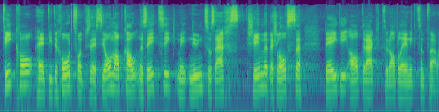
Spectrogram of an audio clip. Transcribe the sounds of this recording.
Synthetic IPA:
pfikʰoːhɛtːidəɾχʊɾt͡sfɔdəɾsɛsjoːnɑp̚khɑltnəsɪt͡sɪɡmɪtnyːnt͡sʊsæχs | ʃtɪmːəbɛʃlɔsə | b̥ɛɪdiʔɑːtɾæːkt͡sʊɾɑb̥lɛːnikt͡sɛmpfæ̰lə̰

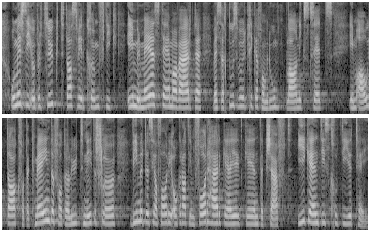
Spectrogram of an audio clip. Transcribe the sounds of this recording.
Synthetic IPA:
ʊmɪːɾsiʔʏbəɾt͡syktd̥ɑsʋɪːɾkʰχʏmftiɡ̥ | ʔɪmːəɾmeːəstʰeːmɑvæːɾd̥əʋɛsəχt̪usʋʏɾkχiɡəfɔmɾuːmplɑːnɪksksɛt͡s | ʔɪmʔɑwtɑːkfɔd̥əkʰmɛɪndəfɔd̥əlytnɪd̥̪əɾʃlœːviməɾdɑsjɑfɔɾiʔoɡɾɑdɪmfɔɾɦæɾɡ̥eɡ̥eːəndəkʃæft | iːɡeːənt̚diskχutiːəɾthɛɪ

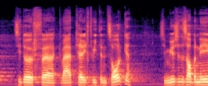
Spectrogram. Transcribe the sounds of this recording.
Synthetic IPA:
sidœɾfəkʋɛɾp̚kʰɛɾɪχtʋiːt̪əɾɛntsɔrɡ̥ə | simyəsədɑsɑbəɾneː

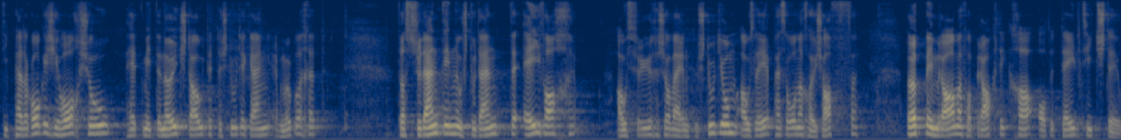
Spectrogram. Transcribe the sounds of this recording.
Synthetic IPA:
d̥ipʰɛdɑɡoːɡiʃiɦoːχʃuːlhɛt̪mɪt̚d̥ənœʏkʃtɑlt̪ətːəʃtud̥jəɡæŋɛ̰ʁmøɡ̥ləχət | d̥ɑsʃtudæntɪnəuʃtudæntəʔɛɪfɑχəɾ | ɑwsfryəχəɾʃɔʋæːɾəntəmʃtudjʊmɑwsleːɾpʰɛɾsoːnəχœɥʃɑfə | œpːəɪmɾɑːməfɔpɾɑkχt̪ikʰχɑʔɔd̥̪ətɛɪlt͡sitʃtɛw

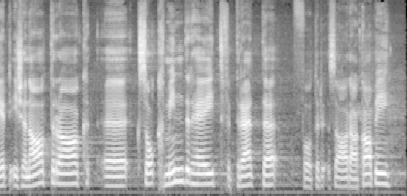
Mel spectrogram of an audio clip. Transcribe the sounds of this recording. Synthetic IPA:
ɛtɪʃənɑːt̪ɾɑːɡ̥ | ksɔkχmɪndəɾɦɛɪtfəɾtɾætːə | fɔd̥əɾsɑːɾɑɡɑb̥i

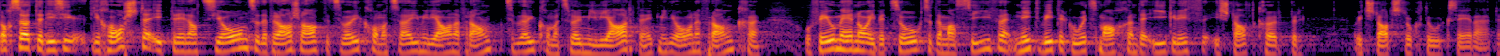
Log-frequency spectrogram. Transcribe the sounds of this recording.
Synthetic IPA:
d̥ɔχsœt̪ədd̥iəχɔʃtəɪt̪rɛlɑt͡sjoːnt͡sʊdəfəɾɑːʃlɑːk̚t̪ət͡svœɥkʰɔmɑt͡svœʏmilioːnəɑt͡sœʏkʰɔmɑt͡sʋœʏmiljɑrd̥ənɪdmiljoːnəfrɑŋkχə | ʊfɪlmeːɾnɔɪbɛt͡suːkt͡sʊd̥əmɑsiːfənɪdʋɪdəɾɡuətmɑχəndəʔiːɡɾɪfɪʃtɑt̪kʰœɾpəɾ | ɪtʃtɑtʃtɾuktuːɾkseːvæ̰ːɾd̥ə

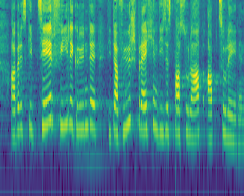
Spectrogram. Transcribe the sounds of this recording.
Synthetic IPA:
ʔaːbəʁɛsɡ̥iːp̚tz̥eːɐfiːləɡʁʏndəd̥iːdafyːɐʃpʁɛçəndiːzəspʰɔstulaːtʔapt͡suleːnən

